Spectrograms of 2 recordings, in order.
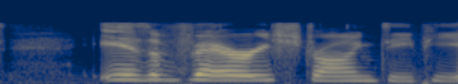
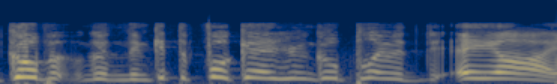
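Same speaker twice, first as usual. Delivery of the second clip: imitating the jerk; 4 semitones higher, 4 dB louder, faster than usual.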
